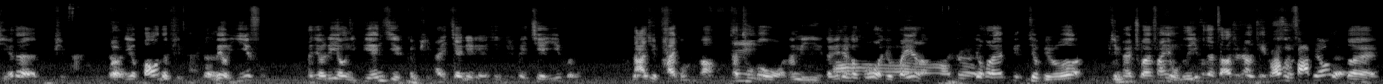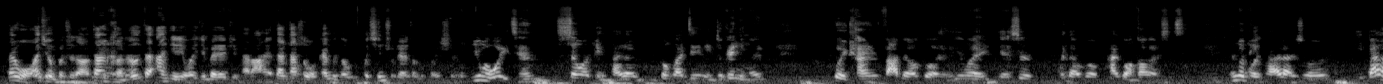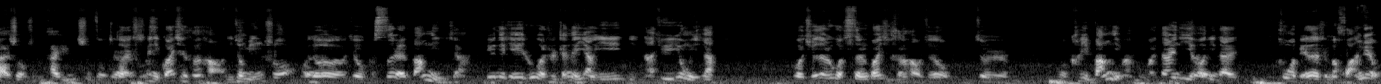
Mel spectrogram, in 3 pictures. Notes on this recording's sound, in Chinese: 本期为户外录音，音质不佳敬请谅解。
